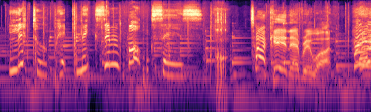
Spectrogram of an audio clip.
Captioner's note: snorts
